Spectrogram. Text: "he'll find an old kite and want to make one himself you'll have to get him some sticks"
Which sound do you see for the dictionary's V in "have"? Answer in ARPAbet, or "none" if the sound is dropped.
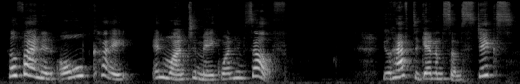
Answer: F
